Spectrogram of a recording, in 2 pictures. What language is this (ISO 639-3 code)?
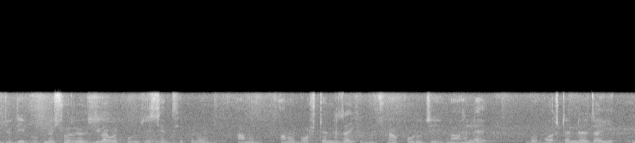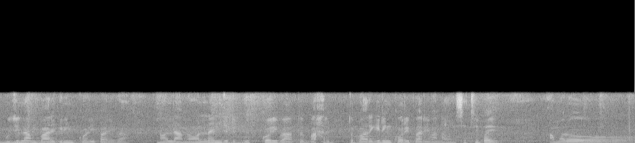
ori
